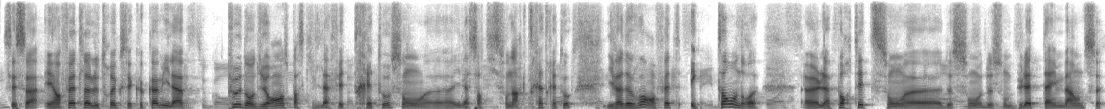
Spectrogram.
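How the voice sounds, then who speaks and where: A man's voice: mid-range voice, animated, fairly bright tone. Guy commentating a speedrun live, walks through the tricks bit by bit, lots of restarts, some jokes. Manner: explains technique step by step, halting restarts.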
